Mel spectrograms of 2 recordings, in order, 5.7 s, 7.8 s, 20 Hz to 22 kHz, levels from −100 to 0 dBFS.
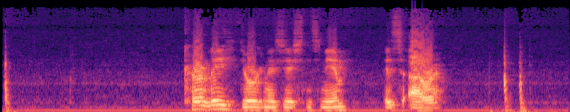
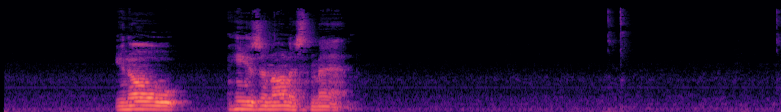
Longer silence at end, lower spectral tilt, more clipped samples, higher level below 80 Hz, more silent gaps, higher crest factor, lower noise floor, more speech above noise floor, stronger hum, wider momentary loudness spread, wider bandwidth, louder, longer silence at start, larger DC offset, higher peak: second, 0.15 s vs 4.3 s; about the same, -6.5 dB/octave vs -7 dB/octave; neither; first, -42 dBFS vs -70 dBFS; neither; second, 16 dB vs 22 dB; second, -39 dBFS vs -69 dBFS; second, 27 dB vs 40 dB; neither; about the same, 16 LU vs 16 LU; about the same, 15 kHz vs 15 kHz; first, -14 LUFS vs -31 LUFS; second, 0.05 s vs 1.15 s; neither; first, 0 dBFS vs -14 dBFS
